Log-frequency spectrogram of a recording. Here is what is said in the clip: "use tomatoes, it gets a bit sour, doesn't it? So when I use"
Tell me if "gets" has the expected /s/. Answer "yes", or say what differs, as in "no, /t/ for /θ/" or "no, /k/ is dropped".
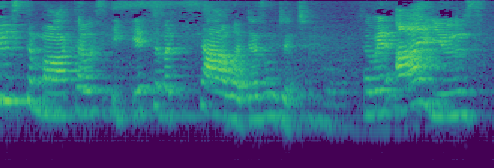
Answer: yes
